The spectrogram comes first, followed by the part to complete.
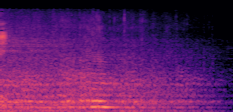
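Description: Buzzing of bees as a cartoon sound effect, fading away over about two seconds.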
